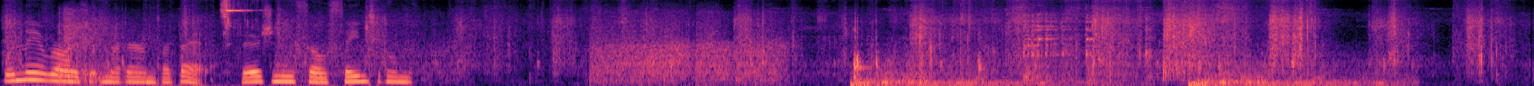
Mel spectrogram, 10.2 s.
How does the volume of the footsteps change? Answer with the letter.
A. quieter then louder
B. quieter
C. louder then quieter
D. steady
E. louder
E.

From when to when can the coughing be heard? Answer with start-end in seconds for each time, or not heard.
not heard.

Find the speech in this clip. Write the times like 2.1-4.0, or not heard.
0.0-2.8.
